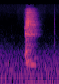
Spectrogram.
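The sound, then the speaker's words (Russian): A single sharp sneeze bursts out, a quick explosive burst that fades within a fraction of a second, with no talking around it. “Будь здоров.”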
